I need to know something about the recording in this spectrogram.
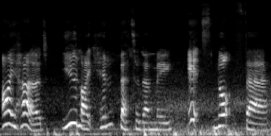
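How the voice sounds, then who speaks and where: A woman's voice: fairly high pitch, big pitch swings, slow, a little hiss or hum. A woman voicing an inquisitive, indignant young elephant girl in a children's story, questioning and a little whiny.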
